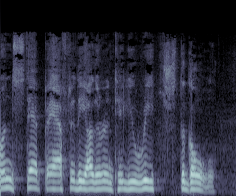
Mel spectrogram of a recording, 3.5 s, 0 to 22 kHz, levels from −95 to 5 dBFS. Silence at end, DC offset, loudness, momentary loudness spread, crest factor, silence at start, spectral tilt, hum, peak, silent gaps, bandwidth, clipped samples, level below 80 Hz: 0.35 s; under 0.1%; -23 LUFS; 7 LU; 16 dB; 0 s; -7 dB/octave; none; -6 dBFS; none; 11 kHz; under 0.1%; -68 dBFS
